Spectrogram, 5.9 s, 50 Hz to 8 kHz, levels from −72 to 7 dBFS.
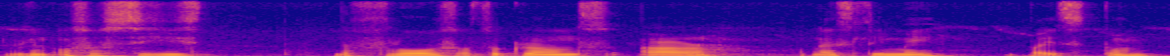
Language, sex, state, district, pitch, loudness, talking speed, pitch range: English, male, Nagaland, Kohima, 120 Hz, -18 LUFS, 135 wpm, 115-135 Hz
